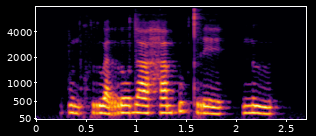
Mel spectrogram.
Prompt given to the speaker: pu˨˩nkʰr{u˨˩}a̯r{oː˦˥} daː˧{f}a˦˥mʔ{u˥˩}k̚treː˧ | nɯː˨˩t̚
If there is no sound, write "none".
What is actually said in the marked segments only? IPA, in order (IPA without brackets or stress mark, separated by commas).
u˨˩, oː˦˥, h, u˥˩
